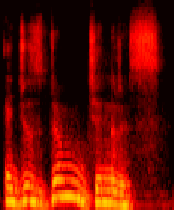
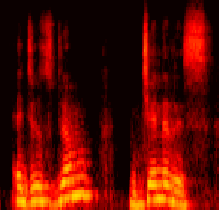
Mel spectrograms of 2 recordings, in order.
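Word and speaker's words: ejusdem generis: और फिर है एजिस्डम जेनरिस। क्या बोलोगे उसका प्रोनाउंसिएशन? एजिस्डम जेनरिस।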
